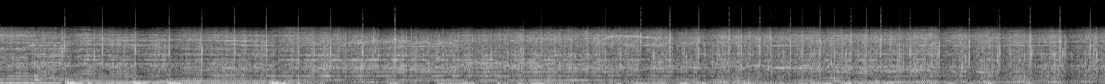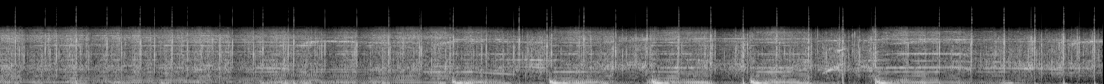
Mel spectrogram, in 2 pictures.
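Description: Live rock band with electric guitar playing, recorded through an overloaded phone microphone in the audience: loud and distorted, with constant crackling over the music.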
